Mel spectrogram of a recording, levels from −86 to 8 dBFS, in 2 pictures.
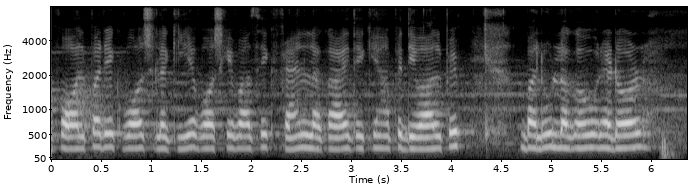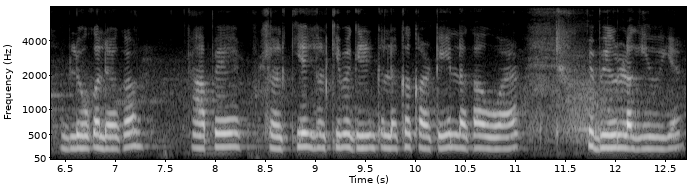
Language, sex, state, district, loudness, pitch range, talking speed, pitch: Hindi, female, Bihar, Kishanganj, -18 LUFS, 235-255 Hz, 205 wpm, 245 Hz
